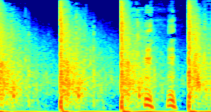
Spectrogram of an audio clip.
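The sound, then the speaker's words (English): Three loud, sharp gunshots ring out at a gas station, hitting its bulletproof windows, about two-thirds of a second apart, each a sudden crack with a short decaying tail, and a brief vocal sound between the second and third. “Like, you can, they started hitting the windows in the gas station, but they were bulletproof, so they just, you know, shattered.”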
